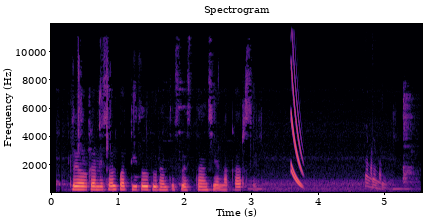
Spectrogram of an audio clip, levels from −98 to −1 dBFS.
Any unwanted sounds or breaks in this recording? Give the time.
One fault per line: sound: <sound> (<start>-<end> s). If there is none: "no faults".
sound: chirp (3.6-3.8 s)
sound: chirp (4.7-5.1 s)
